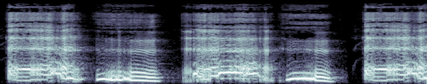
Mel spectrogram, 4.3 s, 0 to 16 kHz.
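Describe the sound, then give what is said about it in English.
A person imitates the snoring of a 23-year-old cat: three loud, rough, raspy breaths alternating with two lower voiced, groaning tones in a steady back-and-forth rhythm, with no talking. “I had a 23-year-old cat who you could certainly hear snoring.”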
